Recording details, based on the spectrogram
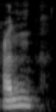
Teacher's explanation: نون ساکن ہے، اظہار کے ساتھ پڑھیں گے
